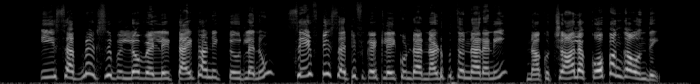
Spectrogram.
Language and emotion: Telugu, angry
